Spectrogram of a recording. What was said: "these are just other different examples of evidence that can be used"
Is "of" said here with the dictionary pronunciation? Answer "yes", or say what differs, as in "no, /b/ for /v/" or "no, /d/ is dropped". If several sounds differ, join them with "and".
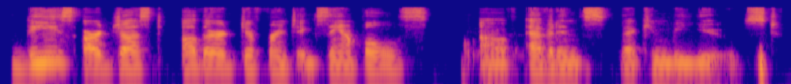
yes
